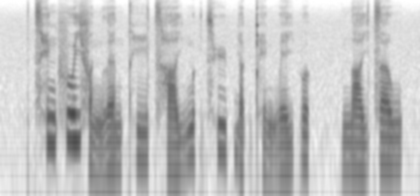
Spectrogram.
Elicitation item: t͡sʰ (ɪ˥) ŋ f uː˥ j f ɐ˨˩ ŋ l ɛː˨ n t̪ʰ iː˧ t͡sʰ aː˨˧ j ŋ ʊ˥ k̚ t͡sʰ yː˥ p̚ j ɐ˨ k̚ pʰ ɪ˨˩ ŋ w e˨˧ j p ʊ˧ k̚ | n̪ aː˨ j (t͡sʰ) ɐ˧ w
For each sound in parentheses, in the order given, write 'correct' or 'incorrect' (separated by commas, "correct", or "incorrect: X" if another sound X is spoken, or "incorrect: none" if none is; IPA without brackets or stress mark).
correct, incorrect: t͡s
